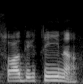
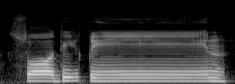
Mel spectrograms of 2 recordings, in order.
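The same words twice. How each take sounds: First: The word ends with a short a vowel. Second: The word ends on a bare final n. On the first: The reader continues without pausing. "Without waqf, it is" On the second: The reader is pausing here to take a breath. "you will make this noon sakin"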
